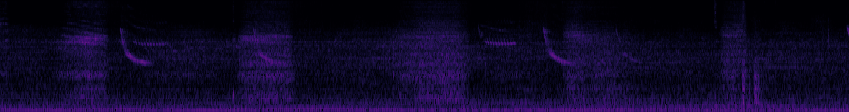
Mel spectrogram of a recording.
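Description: Breaths being blown into a rubber balloon to inflate it, a short puff of air every second or so. Several short falling whistles, like bird chirps, sound over a steady low hum.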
